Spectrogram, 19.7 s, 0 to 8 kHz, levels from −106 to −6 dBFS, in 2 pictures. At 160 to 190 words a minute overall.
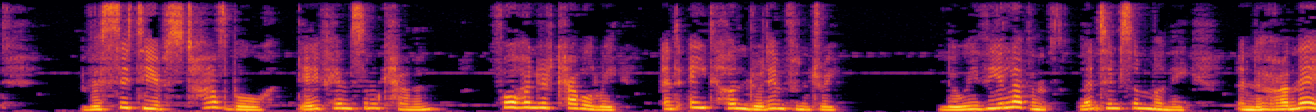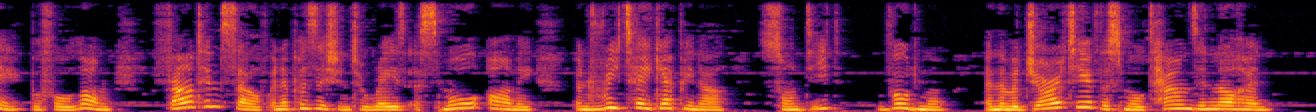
No: average, 150 wpm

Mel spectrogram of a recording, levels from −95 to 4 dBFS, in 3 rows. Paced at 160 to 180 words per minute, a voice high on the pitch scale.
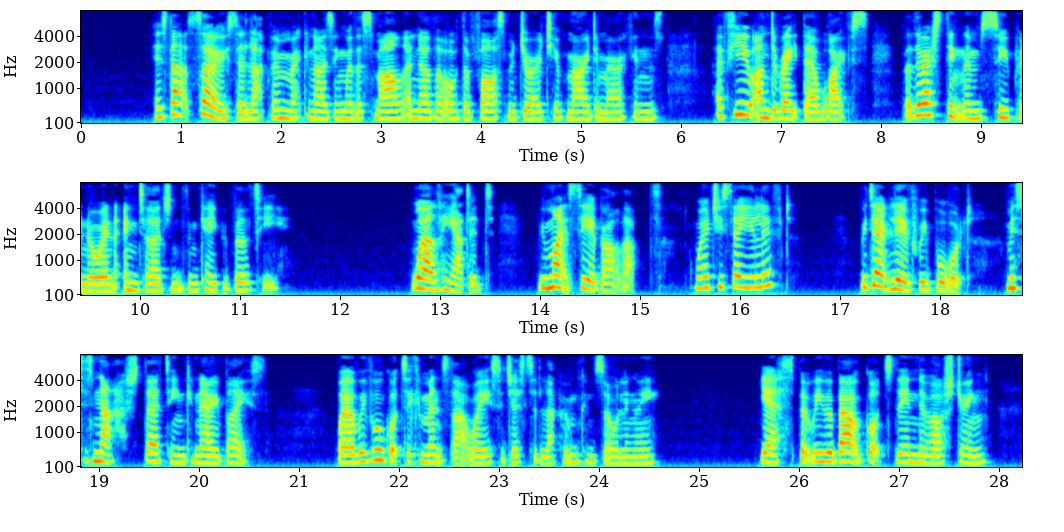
Yes: average, 165 wpm; high, 210 Hz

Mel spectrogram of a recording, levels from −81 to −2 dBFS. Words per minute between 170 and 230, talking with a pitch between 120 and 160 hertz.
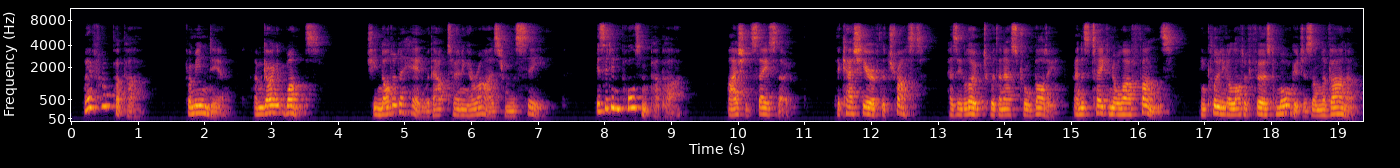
Yes: average, 175 wpm; medium, 140 Hz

